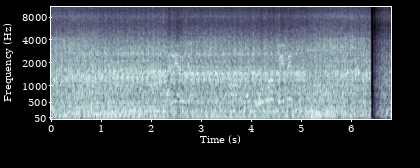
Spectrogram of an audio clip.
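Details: Isuzu 4HL1 diesel before repair: long crank then uneven chugging, beat stumbling about four a second and never settling; hard starting and rough running, fuel pump needs priming, crank sensor suspected.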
